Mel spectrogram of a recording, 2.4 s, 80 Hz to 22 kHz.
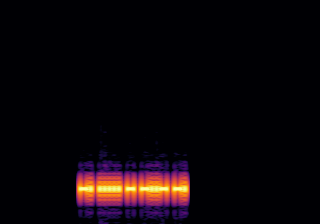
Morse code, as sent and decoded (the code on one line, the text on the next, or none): -. ..... - -..- -.
N5TXN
